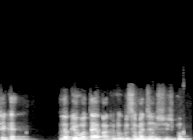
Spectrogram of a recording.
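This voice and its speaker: Male teacher, fairly high voice, muffled call audio, patient and repetitive. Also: moderate pace, dark tone, slightly rough. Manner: patient, repeats key terms, directs a student. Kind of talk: online class on magnet therapy. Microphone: video call.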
